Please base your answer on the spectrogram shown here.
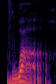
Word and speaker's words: voir: Voir, okay? Same thing here. O-I, wa, voir. Vouloir, okay?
